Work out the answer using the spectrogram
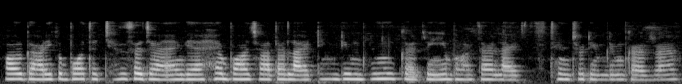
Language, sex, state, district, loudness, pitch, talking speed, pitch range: Hindi, female, Haryana, Charkhi Dadri, -16 LUFS, 235 Hz, 230 wpm, 230-245 Hz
